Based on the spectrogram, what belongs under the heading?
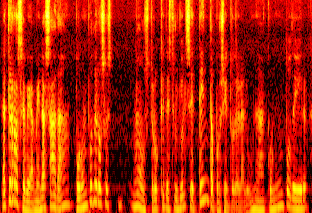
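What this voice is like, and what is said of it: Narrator voice. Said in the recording (Spanish): “voz de narrador.”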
